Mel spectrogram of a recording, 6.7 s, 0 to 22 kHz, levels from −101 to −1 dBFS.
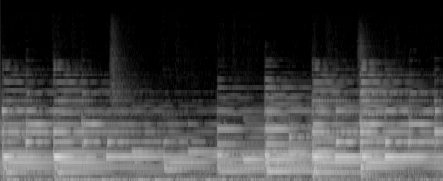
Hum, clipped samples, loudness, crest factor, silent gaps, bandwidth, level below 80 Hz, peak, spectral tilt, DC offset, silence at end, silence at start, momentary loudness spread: none; under 0.1%; -30 LUFS; 16 dB; none; 5.6 kHz; -46 dBFS; -14 dBFS; -8.5 dB/octave; under 0.1%; 0 s; 0 s; 11 LU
